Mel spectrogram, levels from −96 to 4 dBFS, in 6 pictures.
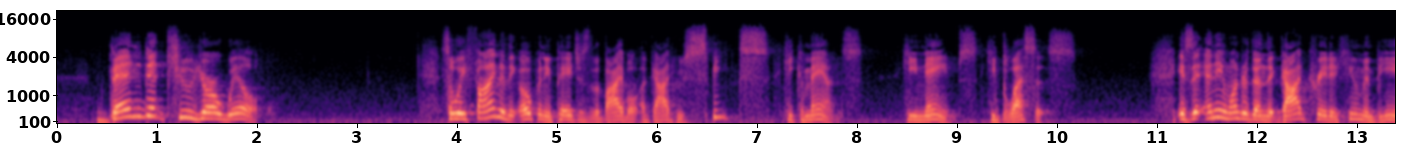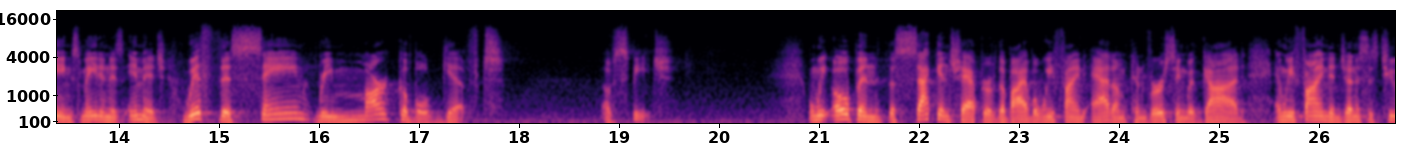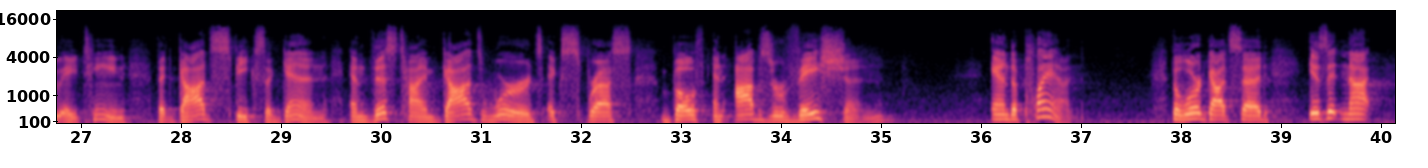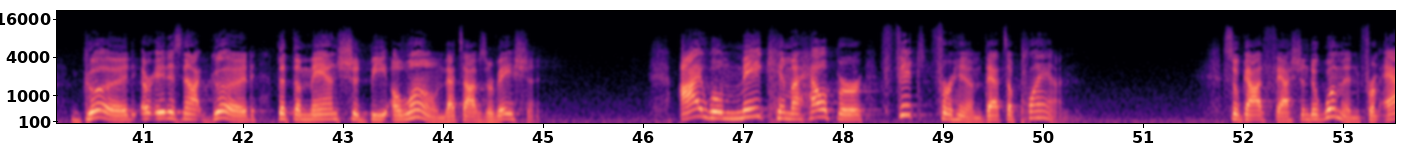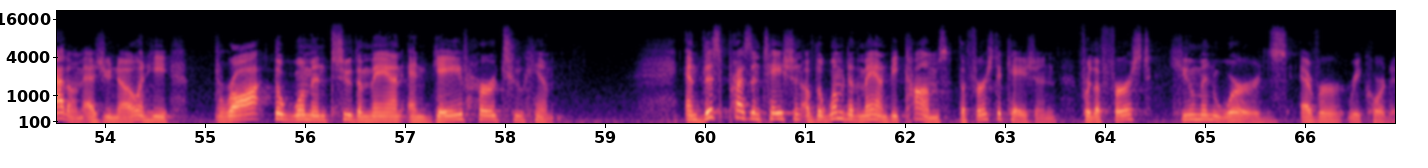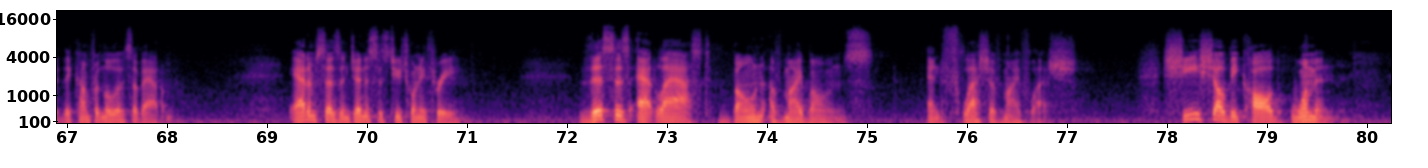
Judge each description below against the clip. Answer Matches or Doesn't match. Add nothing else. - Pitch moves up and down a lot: Matches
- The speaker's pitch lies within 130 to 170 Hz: Matches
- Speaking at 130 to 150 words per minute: Matches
